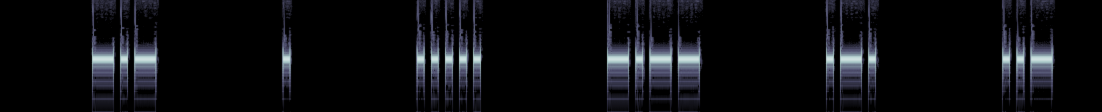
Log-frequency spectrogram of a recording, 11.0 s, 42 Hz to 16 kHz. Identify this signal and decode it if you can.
Morse code, heard as a keyed tone, about 17 wpm, 700 Hz. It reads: K E 5 Y R U
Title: USA Call Signs - 6 Characters - 6x Character Spacing - 17wpm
